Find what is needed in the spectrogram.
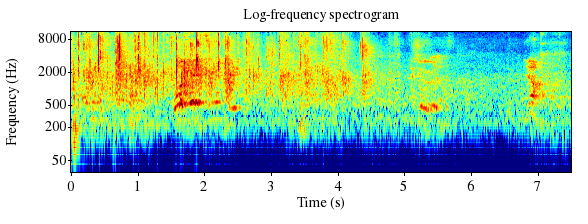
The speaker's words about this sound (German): Puff, super, klasse. Applaus!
